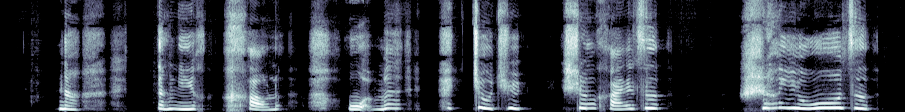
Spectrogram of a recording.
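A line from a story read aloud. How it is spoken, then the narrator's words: Sobbing hard. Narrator (Chinese): 楚清瑶哭得更凶，抽噎着道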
